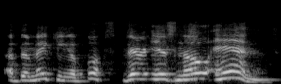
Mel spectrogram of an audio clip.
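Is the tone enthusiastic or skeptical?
enthusiastic. It sounds enthusiastic and celebratory. Endless books are a wonderful thing. "These librarians were sp- trying to tell us, I'll give you a rendition"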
